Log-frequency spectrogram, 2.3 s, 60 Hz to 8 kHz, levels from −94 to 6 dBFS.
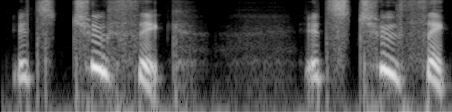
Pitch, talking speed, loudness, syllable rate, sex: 295 Hz, 160 wpm, -17 LUFS, 3.5 syllables/s, female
